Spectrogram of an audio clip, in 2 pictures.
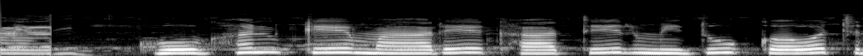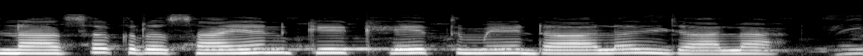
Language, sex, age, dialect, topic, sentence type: Bhojpuri, female, 25-30, Western, agriculture, statement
